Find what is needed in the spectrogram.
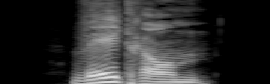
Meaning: space (area beyond the atmosphere of planets)
- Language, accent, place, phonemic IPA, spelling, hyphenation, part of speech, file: German, Germany, Berlin, /ˈvɛltˌʁaʊ̯m/, Weltraum, Welt‧raum, noun, De-Weltraum.ogg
